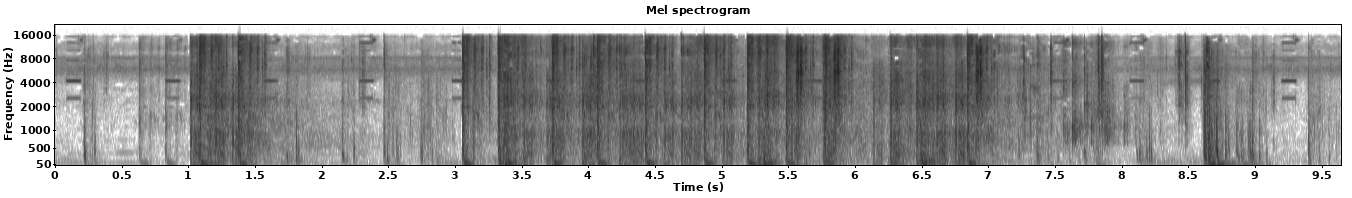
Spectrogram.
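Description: A silenced pistol fires in quick bursts of shots.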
